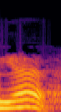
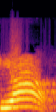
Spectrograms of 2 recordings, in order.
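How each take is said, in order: First: "يا" with a thin, light vowel. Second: "يا" with a thick, dark vowel; wrong heavy ya. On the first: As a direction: model "يا" light and open, not thickened. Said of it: "الياء في القرآن يا". ("يا" مرققة) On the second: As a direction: imitate the mistake, a heavy "يا". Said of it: "مش يا". (تقليد الغلط: "يا" مفخمة) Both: Shown as a demonstration.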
